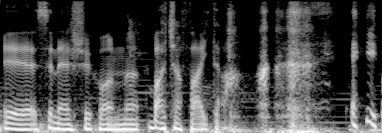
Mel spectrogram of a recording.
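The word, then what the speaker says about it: Bacia Fighter (バーチャファイター): La pronuncia della parola Virtua in tutta sua, in giapponese è scritto Bacia Fighter, quindi loro lo pronunciano Bacia Fighter, non in altro modo.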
